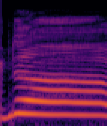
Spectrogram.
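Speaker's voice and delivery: drawn-out high "no"; mock-anguished wail, stretched out; anguished cry. Acting son's cry in retold scene.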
